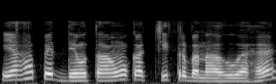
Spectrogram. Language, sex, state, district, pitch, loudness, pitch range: Hindi, male, Jharkhand, Ranchi, 180 Hz, -14 LUFS, 160-225 Hz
